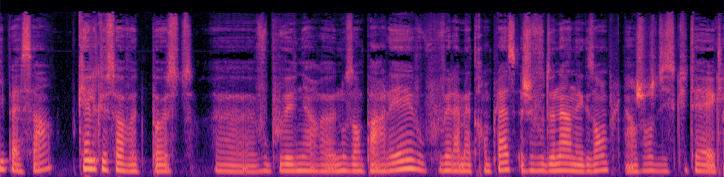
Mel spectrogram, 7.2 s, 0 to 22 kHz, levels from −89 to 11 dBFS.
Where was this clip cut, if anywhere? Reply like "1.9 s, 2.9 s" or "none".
none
